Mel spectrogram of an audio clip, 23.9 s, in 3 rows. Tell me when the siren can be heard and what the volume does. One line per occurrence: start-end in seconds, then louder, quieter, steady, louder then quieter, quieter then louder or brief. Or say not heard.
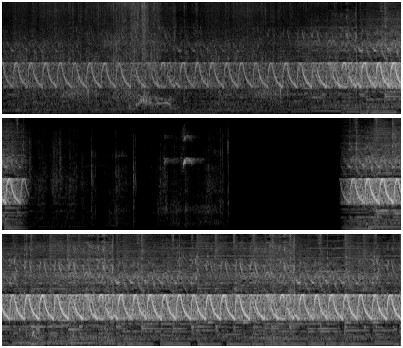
0.0-8.5 louder
14.8-23.8 steady.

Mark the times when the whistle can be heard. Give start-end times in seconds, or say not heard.
11.2-11.9.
